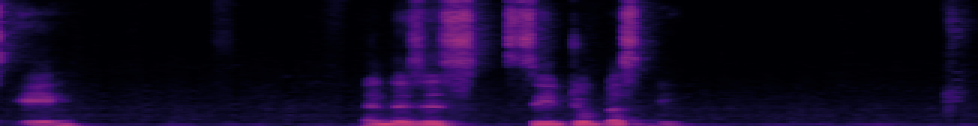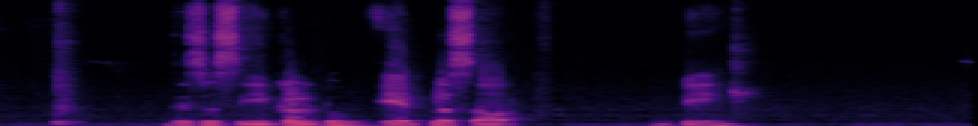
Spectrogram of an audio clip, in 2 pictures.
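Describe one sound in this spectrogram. A man speaks calmly through a microphone, explaining in short phrases.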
